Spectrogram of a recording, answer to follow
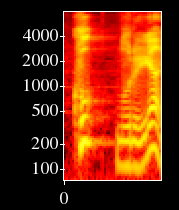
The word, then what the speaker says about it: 국물: 다른 색깔로 해 볼게요 기억이 지금 이응으로 바뀌었죠 최종 발음은 요렇게 되잖아요 국물 그러면은 방금 약간 좀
